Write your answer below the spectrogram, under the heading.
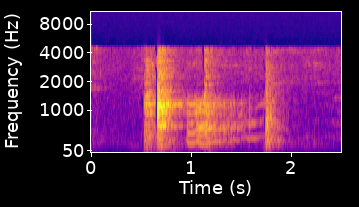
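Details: Welsh Springer Spaniels Frauke and Aisling begging for food indoors at mealtime; a short, high, wavering whine with yelping breaks, then brief sharp yelps, in a small room with people's voices nearby.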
